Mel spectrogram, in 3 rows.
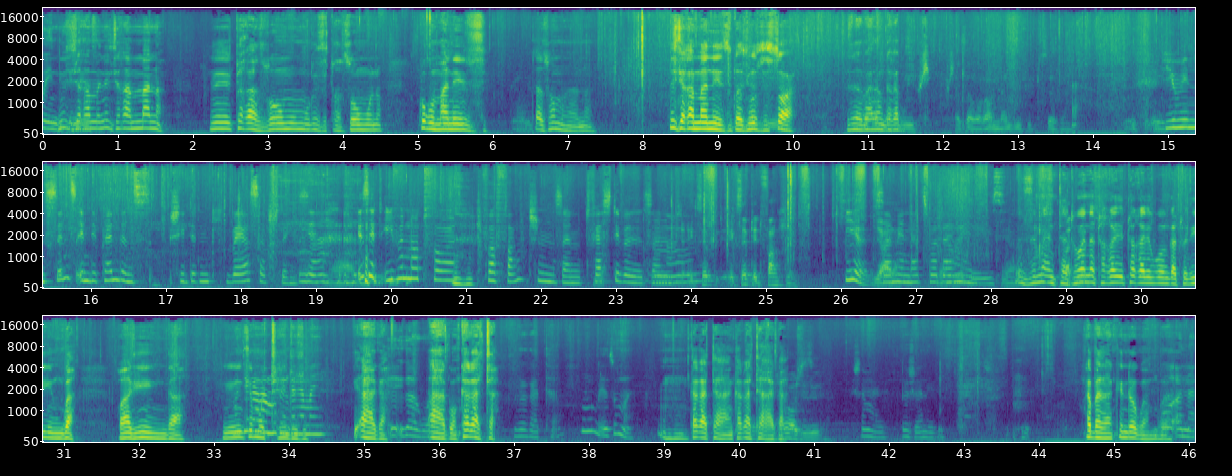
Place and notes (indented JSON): {
  "title": "BaTonga Museum, Binga, Zimbabwe - Janet and Luyando - colours of beets...",
  "date": "2012-11-12 11:40:00",
  "description": "…. during our following conversation, Janet is putting on various artifacts and parts of a bride’s beets costume while she’s explaining and telling stories of rituals and customs.… towards the end of this long real-time take, she mentions also the women’s custom of placing red beets on the bed, indicating to her husband that she’s in her menstrual cycle … (this is the image that you can hear the painter Agness Buya Yombwe in Livingstone refer to…)\n(in ChiTonga with summary translations)",
  "latitude": "-17.62",
  "longitude": "27.35",
  "altitude": "609",
  "timezone": "Africa/Harare"
}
